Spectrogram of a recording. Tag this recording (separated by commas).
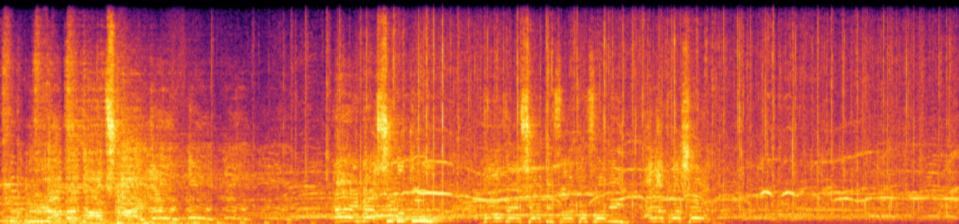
Human group actions, Cheering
